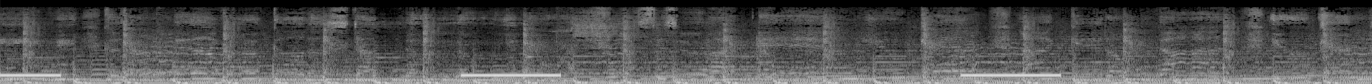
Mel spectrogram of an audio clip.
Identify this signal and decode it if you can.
Ringback tone (Europe, 425 Hz), with noise.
